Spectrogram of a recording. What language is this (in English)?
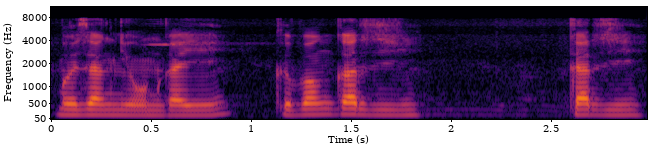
Bodo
